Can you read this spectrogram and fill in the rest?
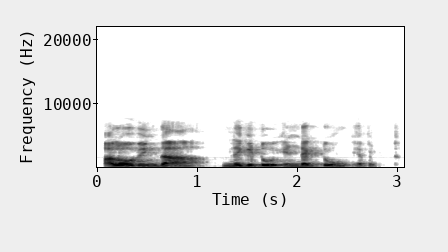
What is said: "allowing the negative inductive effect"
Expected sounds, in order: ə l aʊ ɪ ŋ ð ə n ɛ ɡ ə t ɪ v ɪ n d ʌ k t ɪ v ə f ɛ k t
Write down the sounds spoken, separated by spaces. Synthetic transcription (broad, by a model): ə l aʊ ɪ ŋ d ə n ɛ ɡ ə t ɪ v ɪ n d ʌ k t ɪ ə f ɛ k t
